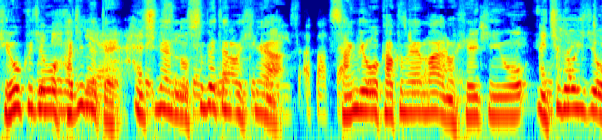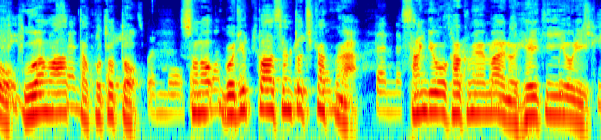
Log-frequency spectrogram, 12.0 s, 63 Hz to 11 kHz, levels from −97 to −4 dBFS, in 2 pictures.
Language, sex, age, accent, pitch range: Japanese, male, 50-69, native, 150-190 Hz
